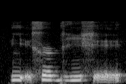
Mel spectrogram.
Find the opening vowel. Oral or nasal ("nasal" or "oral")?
oral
